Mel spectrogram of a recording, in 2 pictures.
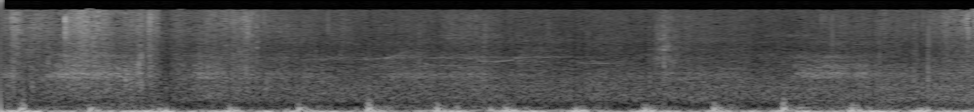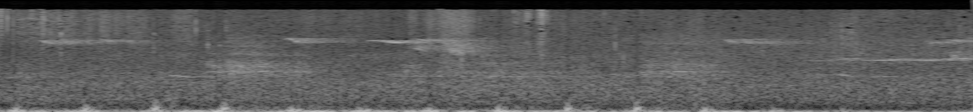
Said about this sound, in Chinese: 我现在在录自己的心跳，在录自己的心跳。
